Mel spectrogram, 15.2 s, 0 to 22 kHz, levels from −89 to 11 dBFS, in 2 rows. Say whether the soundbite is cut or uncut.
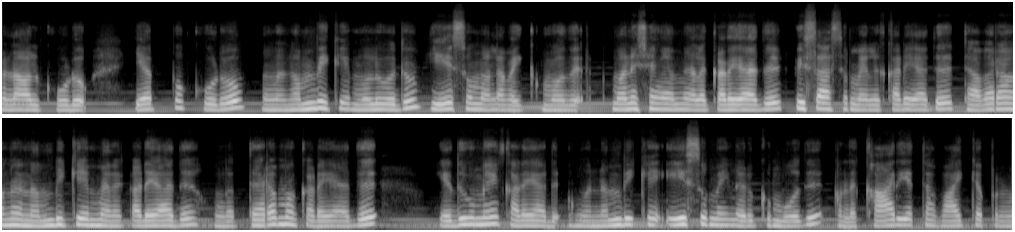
uncut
